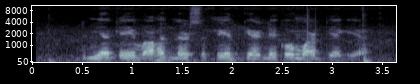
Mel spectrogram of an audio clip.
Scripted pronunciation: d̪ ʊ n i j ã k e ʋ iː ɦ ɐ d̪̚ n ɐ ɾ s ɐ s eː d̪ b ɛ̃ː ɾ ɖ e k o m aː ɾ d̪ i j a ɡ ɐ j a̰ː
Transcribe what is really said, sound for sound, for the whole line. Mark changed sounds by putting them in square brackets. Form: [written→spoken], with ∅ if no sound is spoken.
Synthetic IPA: d̪ ʊ n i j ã k e ʋ [iː→aː] ɦ [ɐ→ə] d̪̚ n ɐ ɾ s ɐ [s→f] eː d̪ [b→ɡ] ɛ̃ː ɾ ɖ e k o m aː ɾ d̪ i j a ɡ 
